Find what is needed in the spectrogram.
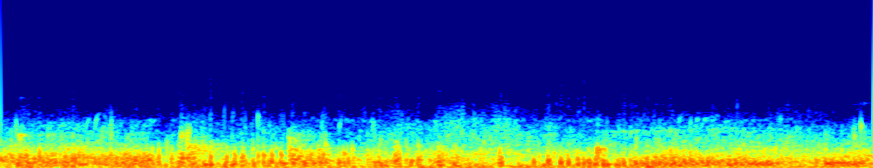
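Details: Stomach growling (borborygmi): continuous low rumbling and gurgling with bubbly, whale-like groans from gas and fluid moving through the gut.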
